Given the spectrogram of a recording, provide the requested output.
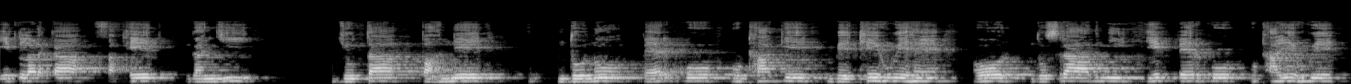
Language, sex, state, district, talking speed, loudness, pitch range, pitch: Hindi, male, Bihar, Lakhisarai, 100 wpm, -15 LUFS, 145-155 Hz, 150 Hz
